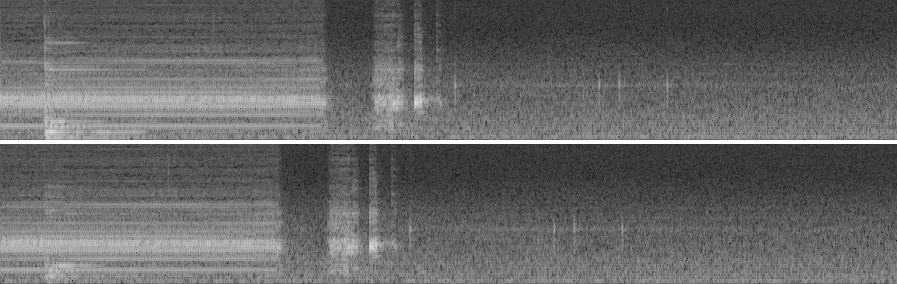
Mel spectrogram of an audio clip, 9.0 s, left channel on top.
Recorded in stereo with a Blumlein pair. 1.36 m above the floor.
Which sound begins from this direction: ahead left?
A piano, at 0.4 s.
